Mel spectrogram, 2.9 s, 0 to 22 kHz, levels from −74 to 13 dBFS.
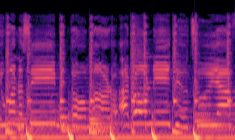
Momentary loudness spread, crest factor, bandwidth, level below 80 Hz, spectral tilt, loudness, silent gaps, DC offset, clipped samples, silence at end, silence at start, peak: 2 LU; 10 dB; 15.5 kHz; -14 dBFS; -4.5 dB/octave; -11 LUFS; none; under 0.1%; under 0.1%; 0 s; 0 s; 0 dBFS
